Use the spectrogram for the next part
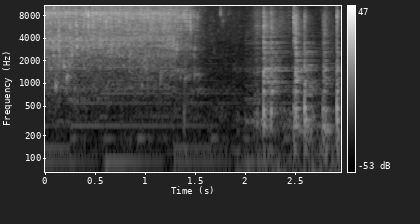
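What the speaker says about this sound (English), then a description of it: "And then I just rinse off any residue." A running tap rinses residue off a Berkey water filter's carbon element, a loud steady gush of water that then cuts to splashy, intermittent rinsing bursts against the filter.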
